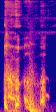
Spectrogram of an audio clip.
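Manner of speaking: loud, high hacking cough; acted cough. A narrator's reading. Wounded grandfather trying to speak, acted coughing. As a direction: cough hard as the injured man. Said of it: "He coughs".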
